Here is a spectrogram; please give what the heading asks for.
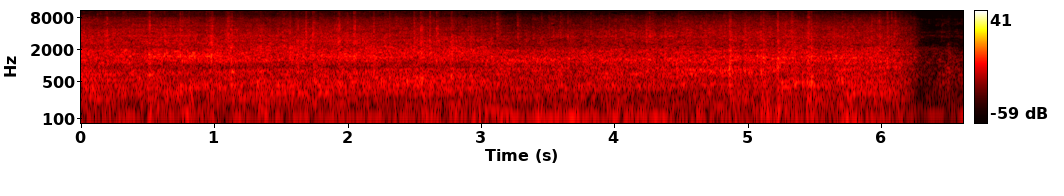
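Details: Old Tri-ang R52 Jinty 0-6-0 tank model locomotive on layout after repair (motor insulating sleeve replaced, cleaned and oiled; previously dead): light even whirr with soft rhythmic track clicking until it stops; running smoothly.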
